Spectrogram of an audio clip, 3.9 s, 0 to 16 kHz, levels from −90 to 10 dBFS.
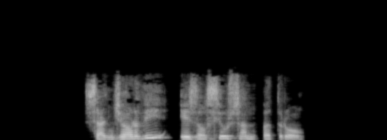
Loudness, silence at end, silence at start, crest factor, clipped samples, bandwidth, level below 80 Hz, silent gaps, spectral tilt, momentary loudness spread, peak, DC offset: -16 LUFS; 0.85 s; 0.85 s; 16 dB; under 0.1%; 8 kHz; -64 dBFS; 1.73-1.79 s; -3 dB/octave; 7 LU; -2 dBFS; under 0.1%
